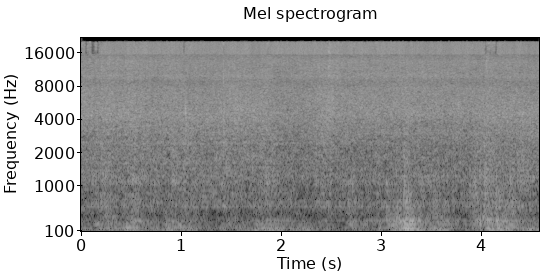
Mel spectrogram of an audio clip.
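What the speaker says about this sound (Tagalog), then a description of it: "Ayan ang pagluluto ng ating menudo" Menudo simmering and sizzling in a pan, a steady hiss with soft bubbling and crackle that holds constant throughout, fairly close with no talking.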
